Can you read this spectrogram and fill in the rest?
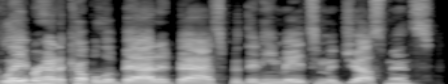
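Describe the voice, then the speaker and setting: A man in his thirties hosts a casual sports livestream in a high-pitched voice that is a little hoarse. He talks emphatically, like an excited fan, repeating phrases for effect. The sound is close and dry, from a desk microphone. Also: fast, no room sound. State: slightly hoarse. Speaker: host of a baseball livestream show. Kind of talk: casual livestream postgame commentary. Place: small home room.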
